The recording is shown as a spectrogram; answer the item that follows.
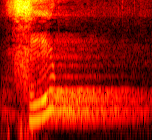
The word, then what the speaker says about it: food: The letter group OOD is mostly pronounced with a sharp U. Exceptions are brood, food and mood.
